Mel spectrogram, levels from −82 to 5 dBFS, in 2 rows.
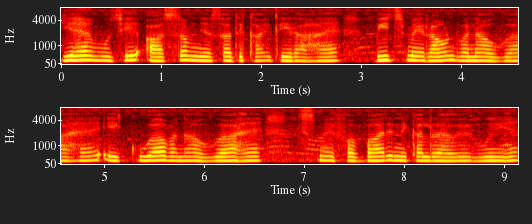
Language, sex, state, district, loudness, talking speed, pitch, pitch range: Hindi, female, Bihar, Purnia, -19 LUFS, 165 wpm, 210 Hz, 200-225 Hz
